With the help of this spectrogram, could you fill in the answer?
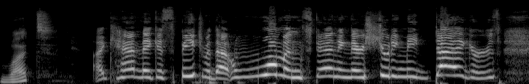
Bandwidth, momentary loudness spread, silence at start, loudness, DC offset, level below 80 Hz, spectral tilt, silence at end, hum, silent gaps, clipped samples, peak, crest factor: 16 kHz; 16 LU; 0 s; -21 LUFS; under 0.1%; -56 dBFS; -3 dB/octave; 0 s; none; none; under 0.1%; -6 dBFS; 16 dB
